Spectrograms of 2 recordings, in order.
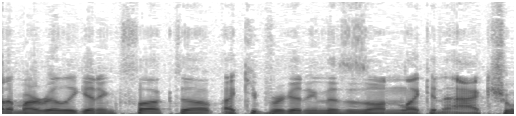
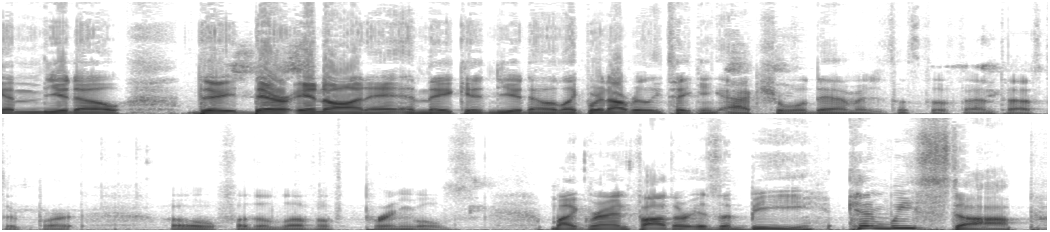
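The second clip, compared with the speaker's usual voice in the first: ordinary delivery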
